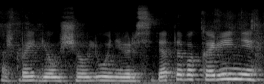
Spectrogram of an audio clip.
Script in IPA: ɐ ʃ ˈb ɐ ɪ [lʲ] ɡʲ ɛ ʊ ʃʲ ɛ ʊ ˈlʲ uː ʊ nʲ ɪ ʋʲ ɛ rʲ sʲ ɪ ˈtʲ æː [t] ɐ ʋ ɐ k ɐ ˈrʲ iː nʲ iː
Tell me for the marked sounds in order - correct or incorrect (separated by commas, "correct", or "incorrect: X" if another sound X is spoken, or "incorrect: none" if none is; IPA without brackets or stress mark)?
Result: incorrect: none, correct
